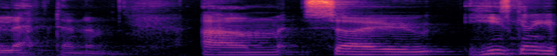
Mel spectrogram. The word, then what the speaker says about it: lieutenant: fifth character is the as we say in England the leftenant or Lieutenant if you are from the states not sure how other places pronounce it but yeah we're going to say left Tenon um so he's going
